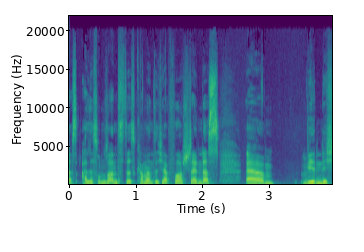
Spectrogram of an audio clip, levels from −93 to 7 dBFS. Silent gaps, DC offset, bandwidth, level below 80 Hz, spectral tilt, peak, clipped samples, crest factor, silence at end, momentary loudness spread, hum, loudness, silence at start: none; under 0.1%; 19.5 kHz; -62 dBFS; -3.5 dB/octave; 0 dBFS; under 0.1%; 18 dB; 0 s; 9 LU; none; -17 LUFS; 0 s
